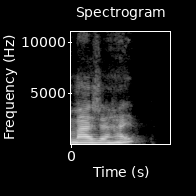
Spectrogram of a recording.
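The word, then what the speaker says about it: Majah Hype: Someone said it's pronounced major without the R. His name is what? Hold on now. Maja, it's not Maja Hype? Major without the R at the end to reflect the Caribbean accent pronunciation.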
